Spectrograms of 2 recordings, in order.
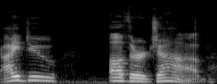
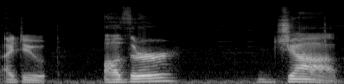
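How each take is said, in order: First: It is said at normal speed and pitch. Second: It is said slowly with a lower pitch.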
